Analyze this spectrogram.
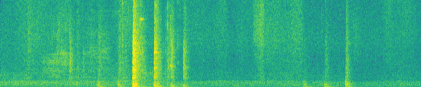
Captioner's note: knocking on door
